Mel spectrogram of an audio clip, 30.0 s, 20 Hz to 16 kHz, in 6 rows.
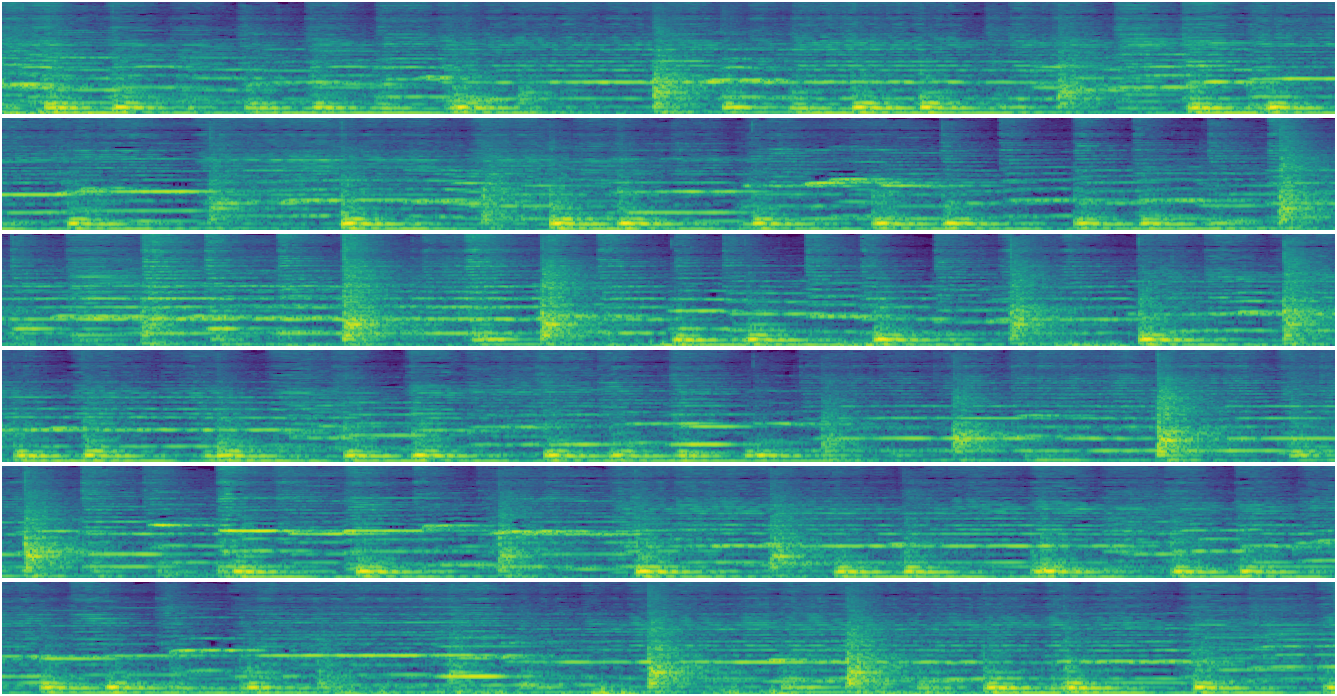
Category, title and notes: Soundscapes > Urban
Mohori School Music, Kampot, Cambodia (May 10, 2019)
Live recording of Mohori music played at a school in Kampot, Cambodia. Traditional instruments and ensemble performance in a learning context.
Kampot, music, ensemble, Cambodia, instruments, Mohori, education, traditional, performance, school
